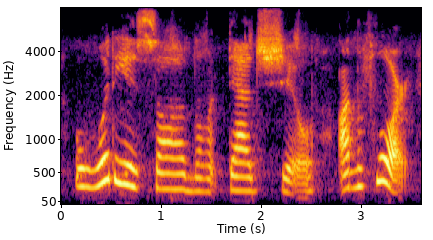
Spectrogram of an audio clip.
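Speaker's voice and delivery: usual speaking voice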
